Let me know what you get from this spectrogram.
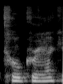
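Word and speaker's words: Kokrak: Cup defending champion Jason Cockrack. Is that how you say it? – Cockrack? I think it's Cockrack, yeah.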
